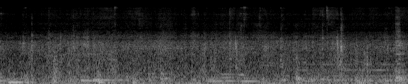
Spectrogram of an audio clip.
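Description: Low murmur of voices with rustling and scattered small clicks in a room. A few faint held tones come in about three seconds in.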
